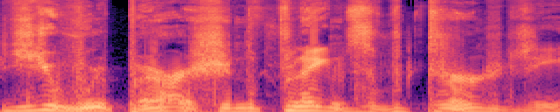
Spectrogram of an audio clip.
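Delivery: put-on demonic devil voice. Showing how to wheel around on someone, speaker demonstrates a demonic devil voice. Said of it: "you just hit him with the devil voice".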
